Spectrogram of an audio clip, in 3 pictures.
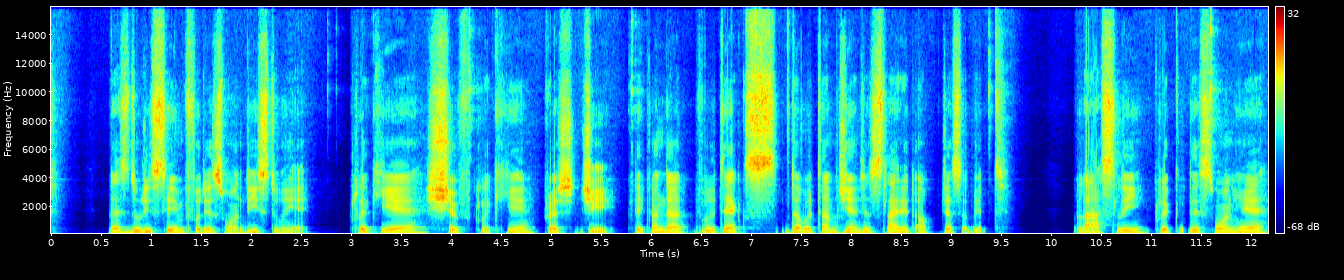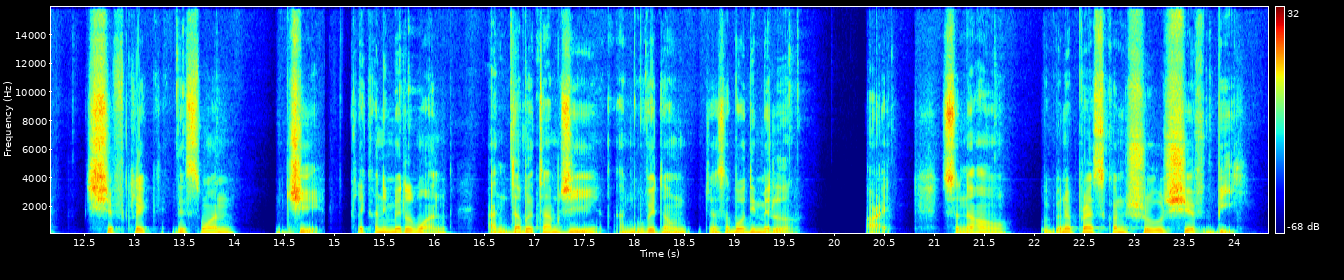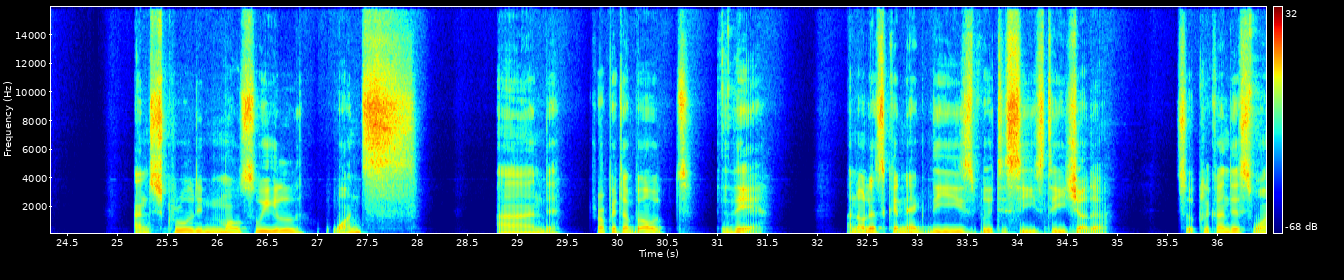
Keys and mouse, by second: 1.1 shift+click, 2.8 click, 5.2 j, 7.3 g, 11.5 click, 13.4 shift+click, 14.6 j, 16.9 g, 20.1 shift+click, 21.3 shift+click, 23.6 ctrl+shift+b.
